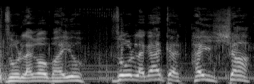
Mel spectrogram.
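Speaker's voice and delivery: straining push, rising high; heave-ho effort cry. Acted. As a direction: call out like hauling heavy weight. Pushing house, heave-ho cheer.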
